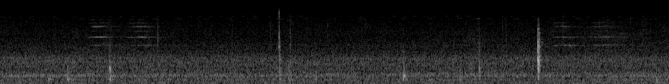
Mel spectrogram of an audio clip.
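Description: Honey bees buzz faintly around a hive during a colony split, a quiet continuous drone with a few soft clicks and brief sharper buzzes.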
